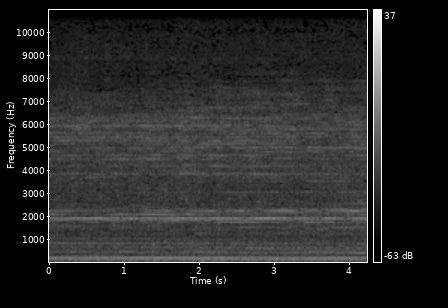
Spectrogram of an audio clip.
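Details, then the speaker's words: Sump (cellar drainage) pump tested with water poured from watering cans to simulate flooding; it switches on once the float rises high enough: steady, even motor hum with no knocks or rattles; pumping normally, even with dirty water. "Donc là vous entendez, la pompe s'est déclenchée parce que le flotteur était suffisamment haut."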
